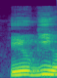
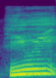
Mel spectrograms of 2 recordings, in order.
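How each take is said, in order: First: A hard g sound is heard mid-word. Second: No g sound is heard mid-word. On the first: The speaker calls it wrong. "হিউগি হবে না" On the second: The speaker calls it right. "জিএইচ silent থাকবে"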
